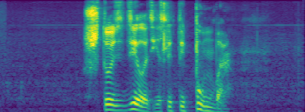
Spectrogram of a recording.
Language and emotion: Russian, angry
